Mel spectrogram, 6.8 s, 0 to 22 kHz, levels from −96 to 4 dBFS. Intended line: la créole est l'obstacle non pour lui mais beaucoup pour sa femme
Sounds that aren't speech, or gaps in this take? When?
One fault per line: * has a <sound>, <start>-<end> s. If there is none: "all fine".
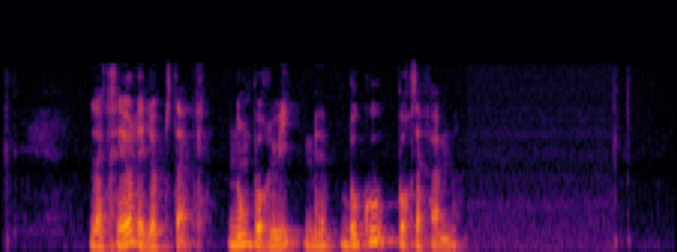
all fine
